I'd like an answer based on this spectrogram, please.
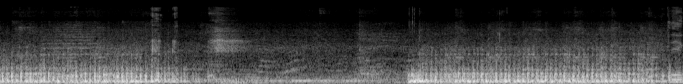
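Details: LG washing machine making excessive noise before a gearbox replacement. Loud, rough, rumbling churn with an uneven knocking beat under the wash action, from a worn gearbox.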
